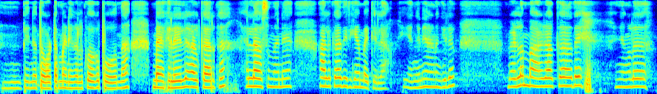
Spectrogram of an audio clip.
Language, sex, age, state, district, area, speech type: Malayalam, female, 45-60, Kerala, Idukki, rural, spontaneous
